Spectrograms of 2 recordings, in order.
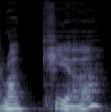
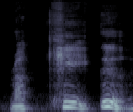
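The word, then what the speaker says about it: רקיע: 보기 들어봐서 자 오늘은 이제 그런 예 날 두 번째 있었던 라키아 문제 라키아 라키으 라키흐 라키흐 라키으라고 발음해야 돼 라키으 라키으 그런 거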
